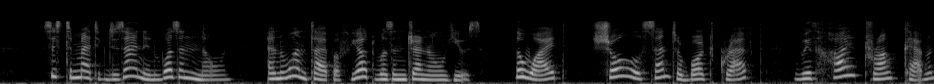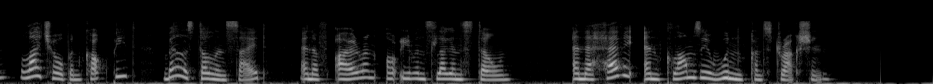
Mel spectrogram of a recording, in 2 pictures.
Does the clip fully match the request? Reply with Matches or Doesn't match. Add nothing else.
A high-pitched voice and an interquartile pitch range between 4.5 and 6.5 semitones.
Matches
